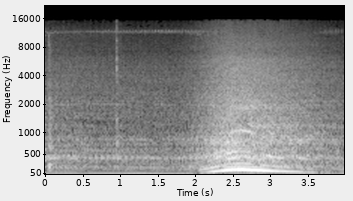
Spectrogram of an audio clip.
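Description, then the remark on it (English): A car engine turns over and revs up once, its low hum climbing in pitch and swelling louder before easing back down, with no talking. “Start the car and come back in.”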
